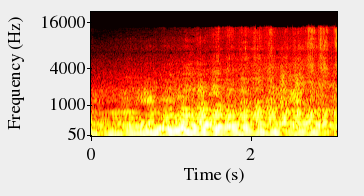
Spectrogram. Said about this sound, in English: And that's a Mustang. Yeah, that's a 6-cylinder, dude. Did he chop his. Yeah, he wanted his car to fart. Wow. 6-cylinder. I didn't even know you could get Mustangs, little cars, to sound like that.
